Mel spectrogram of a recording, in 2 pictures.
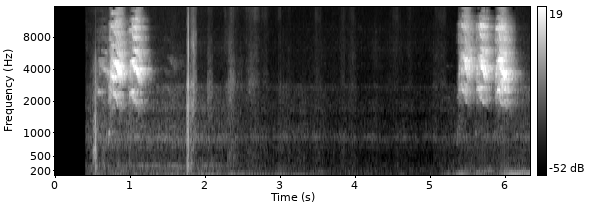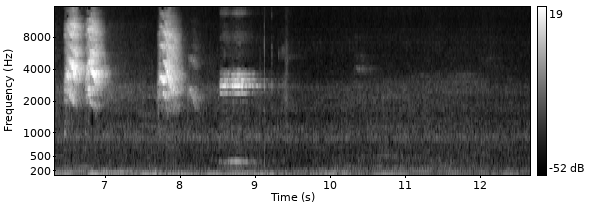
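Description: Rose-ringed parakeets screeching: a pair of harsh calls near the start, then a run of several more from about five to eight seconds, over a low steady hum, with a single sharp click about two seconds in.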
